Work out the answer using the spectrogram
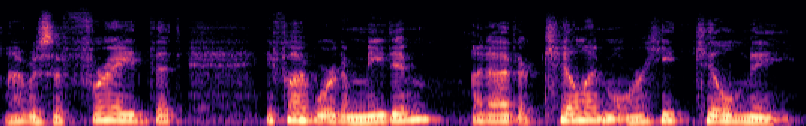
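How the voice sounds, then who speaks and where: An actress playing an older, passionate former movie star, reminiscing in a dramatic, savoring way in an audio-drama memoir. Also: female voice, deep voice, a little slow, mellow, husky. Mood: wary. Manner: dramatic, savoring, swooping emphasis.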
